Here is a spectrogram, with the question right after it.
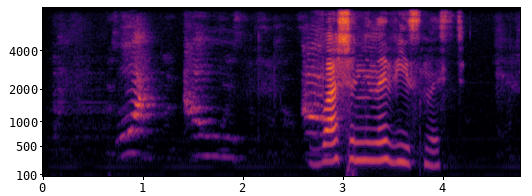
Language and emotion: Russian, neutral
